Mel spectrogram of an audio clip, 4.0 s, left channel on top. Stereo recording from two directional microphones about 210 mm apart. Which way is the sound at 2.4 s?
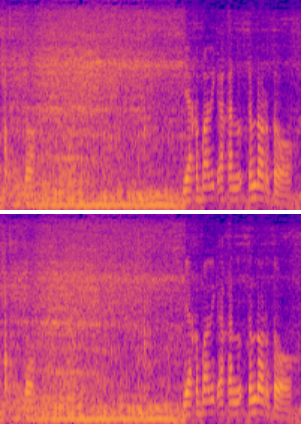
10° left (ahead or behind).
